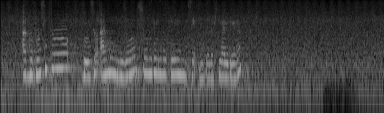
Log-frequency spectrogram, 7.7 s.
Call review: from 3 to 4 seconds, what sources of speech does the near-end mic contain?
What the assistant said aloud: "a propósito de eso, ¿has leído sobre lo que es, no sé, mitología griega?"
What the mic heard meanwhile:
echo only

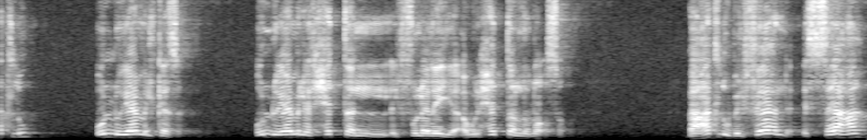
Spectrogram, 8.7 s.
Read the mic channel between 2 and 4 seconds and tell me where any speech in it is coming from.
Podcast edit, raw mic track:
echo only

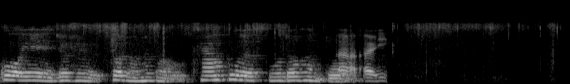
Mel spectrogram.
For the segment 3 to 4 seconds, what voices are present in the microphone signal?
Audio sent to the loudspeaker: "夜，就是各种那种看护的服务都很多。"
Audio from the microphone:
both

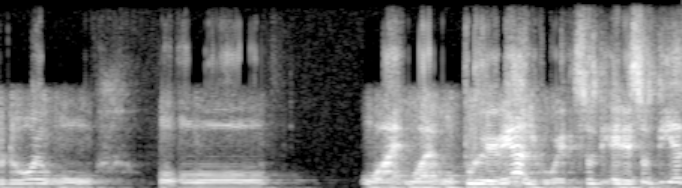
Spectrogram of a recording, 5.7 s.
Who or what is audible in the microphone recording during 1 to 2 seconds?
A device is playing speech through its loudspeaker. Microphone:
user only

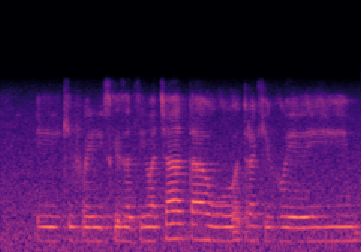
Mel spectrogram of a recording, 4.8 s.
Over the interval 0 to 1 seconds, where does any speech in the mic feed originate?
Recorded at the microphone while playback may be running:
echo only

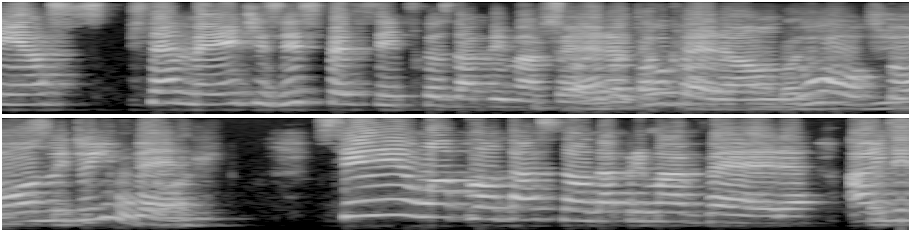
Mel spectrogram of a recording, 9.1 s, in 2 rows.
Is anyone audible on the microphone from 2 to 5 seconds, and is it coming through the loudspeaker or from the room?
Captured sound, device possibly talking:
echo only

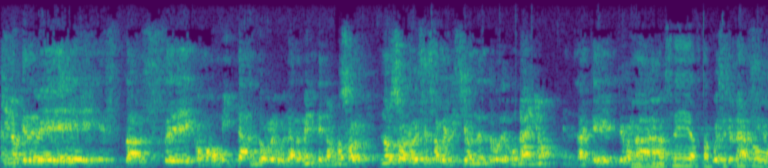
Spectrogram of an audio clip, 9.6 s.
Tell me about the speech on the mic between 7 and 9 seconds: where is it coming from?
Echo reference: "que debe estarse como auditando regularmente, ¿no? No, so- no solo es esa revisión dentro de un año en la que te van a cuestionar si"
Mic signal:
both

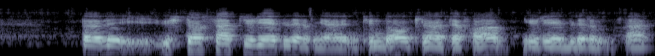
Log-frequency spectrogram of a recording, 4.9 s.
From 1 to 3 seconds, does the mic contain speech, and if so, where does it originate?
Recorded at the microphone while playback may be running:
echo only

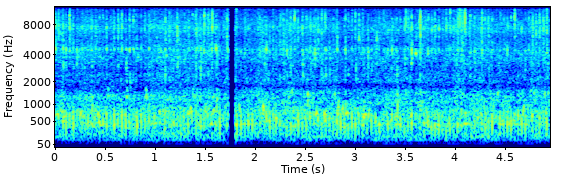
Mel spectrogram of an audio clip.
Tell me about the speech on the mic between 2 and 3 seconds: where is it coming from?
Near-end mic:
neither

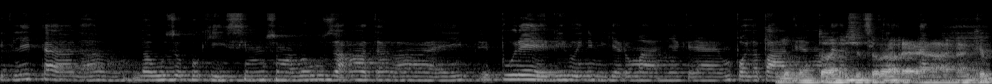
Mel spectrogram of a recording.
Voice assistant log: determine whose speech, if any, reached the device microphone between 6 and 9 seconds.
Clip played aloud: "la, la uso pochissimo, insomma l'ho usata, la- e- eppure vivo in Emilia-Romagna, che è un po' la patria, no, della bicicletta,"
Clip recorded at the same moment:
both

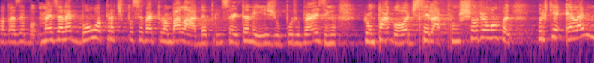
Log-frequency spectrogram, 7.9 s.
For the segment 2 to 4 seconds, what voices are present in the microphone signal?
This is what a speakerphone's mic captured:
echo only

